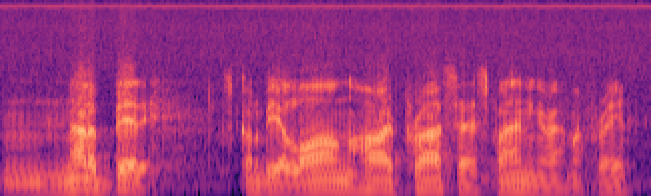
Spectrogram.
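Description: An actor playing a tired, considerate father with measured, polite speech in an old radio soap opera. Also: on the low side, fairly even intonation, fairly bright tone, natural voice, low-quality recording. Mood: resigned. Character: weary, considerate, well-spoken father.

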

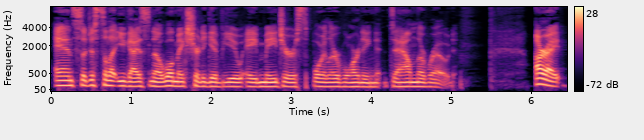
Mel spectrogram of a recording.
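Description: A man's voice: on the low side, level tone, normal speed, dry recording. A man hosting a casual gaming podcast, upbeat and leading the discussion on a close mic. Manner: upbeat, leads the segment. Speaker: podcast host.

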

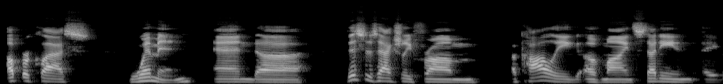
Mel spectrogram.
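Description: Guy historian in an interview, really bright sharp voice, explains stuff emphatically, stops and restarts a lot. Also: medium pitch, poor audio. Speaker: guest author and historian discussing own book.

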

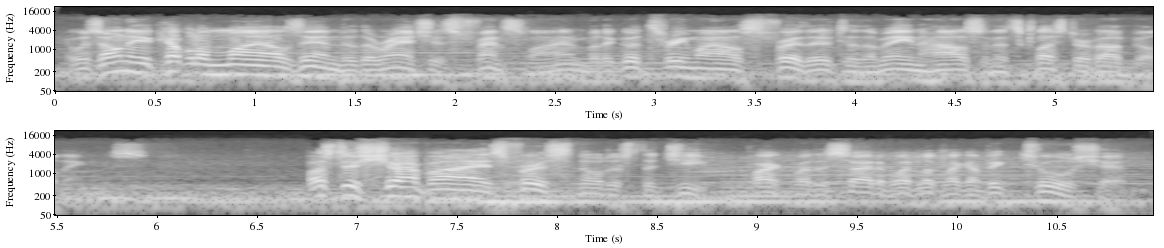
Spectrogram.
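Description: An actor playing a steady, shrewd American investigator who narrates his case in clipped, dry 1950s radio drama style. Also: medium pitch, natural voice, poor audio. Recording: old radio recording, music behind.

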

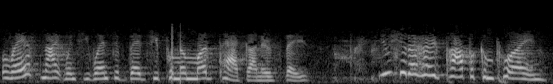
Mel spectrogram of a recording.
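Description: An actress playing a chirpy, gossipy young tavern owner's daughter, gushing and chatty, in 1940s radio comedy style. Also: female voice, high-pitched, very animated, normal speed, slight background noise. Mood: gossipy, bubbly. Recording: muffled old radio recording.

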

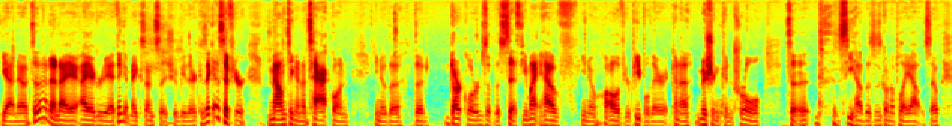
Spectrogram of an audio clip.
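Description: Lower-voiced man hosting a podcast. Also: a little fast. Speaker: podcast host interviewing a writer. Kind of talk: conversational interviewing.

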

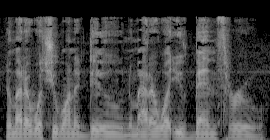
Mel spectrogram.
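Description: A man's voice: fairly low pitch, steady tone, fast, mellow. Earnest young man chatting casually. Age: 20s. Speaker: podcast guest, amateur MMA fighter. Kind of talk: casual chat.

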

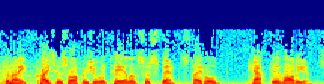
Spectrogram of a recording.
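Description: A man narrating a scripted radio suspense drama as its host, in a dramatic, measured manner. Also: medium pitch, big pitch swings, darkish tone, slightly rough, soft background music. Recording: dull radio recording.

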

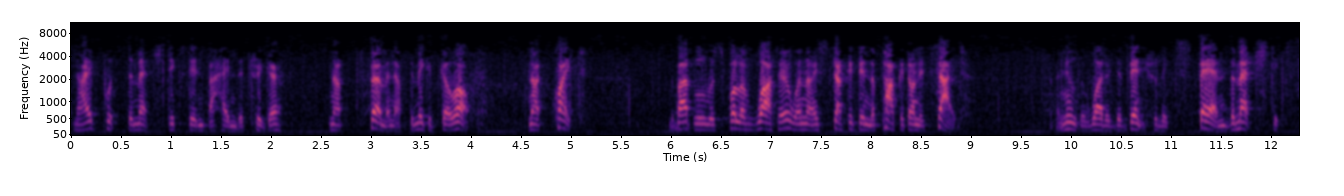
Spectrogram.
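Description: An American actress playing a middle-aged, bitter and commanding murderer in an old-time radio mystery. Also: female voice, on the low side, a little fast, muffled recording, slight background noise, close to an everyday voice. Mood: grim confession. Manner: commanding, sardonic. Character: bitter, scheming older woman, a cornered murderer.

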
